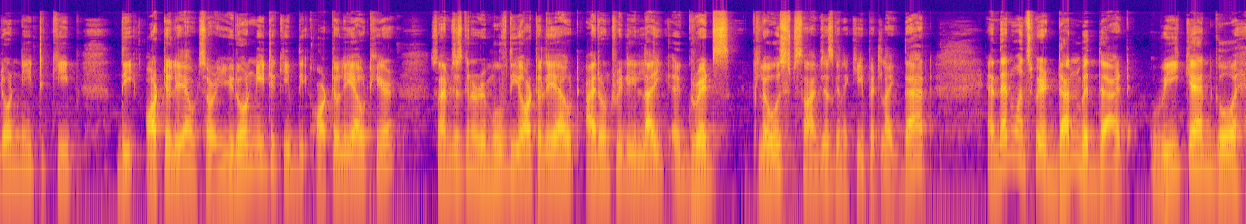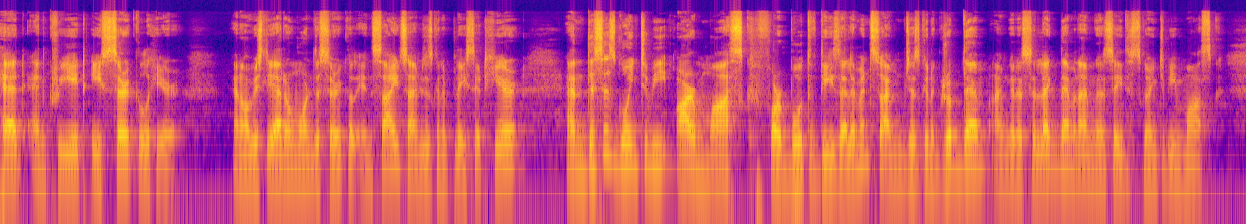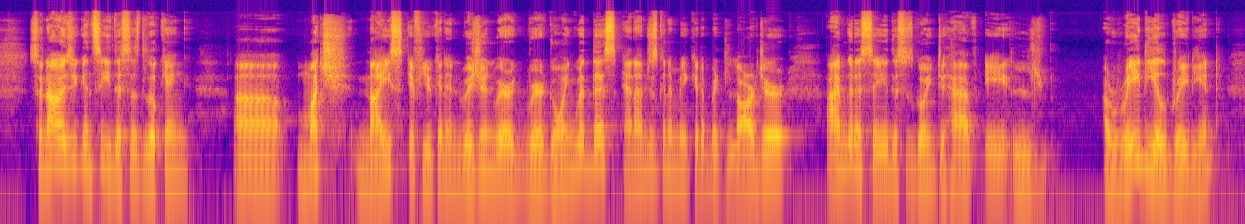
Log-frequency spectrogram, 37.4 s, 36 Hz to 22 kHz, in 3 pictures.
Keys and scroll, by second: 5.4 super+x, 6.6 super+x, 12.7 o, 16.2 alt+h, 16.5 alt+v, 21.1 alt+shift+super+(, 21.9 alt+super+g.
